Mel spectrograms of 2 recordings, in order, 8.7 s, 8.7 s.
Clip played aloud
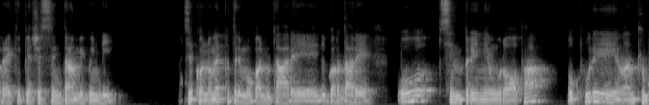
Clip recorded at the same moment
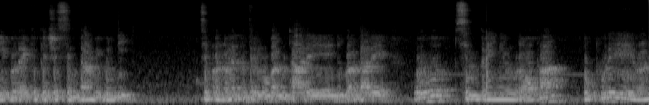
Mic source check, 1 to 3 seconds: echo only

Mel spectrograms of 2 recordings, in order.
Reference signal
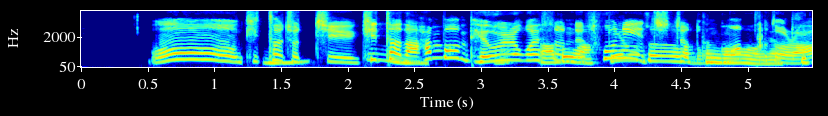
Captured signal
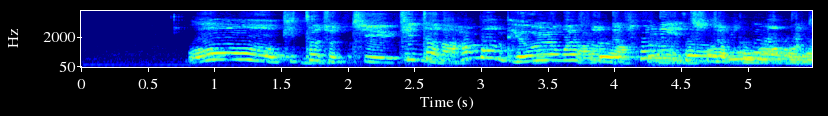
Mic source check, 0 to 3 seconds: echo only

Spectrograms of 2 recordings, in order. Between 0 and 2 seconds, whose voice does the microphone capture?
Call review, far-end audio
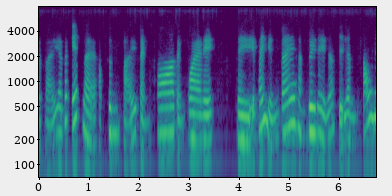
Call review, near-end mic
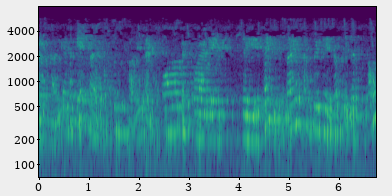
echo only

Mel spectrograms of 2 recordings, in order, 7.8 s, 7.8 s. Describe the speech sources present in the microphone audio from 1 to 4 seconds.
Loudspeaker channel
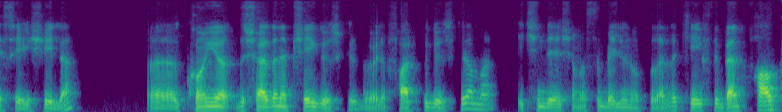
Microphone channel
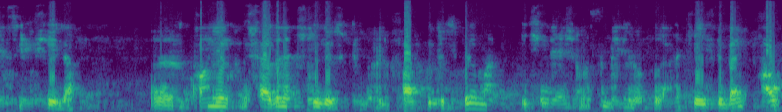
echo only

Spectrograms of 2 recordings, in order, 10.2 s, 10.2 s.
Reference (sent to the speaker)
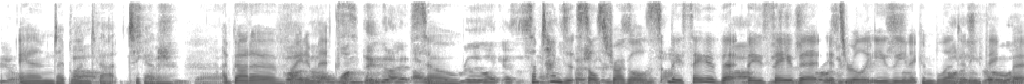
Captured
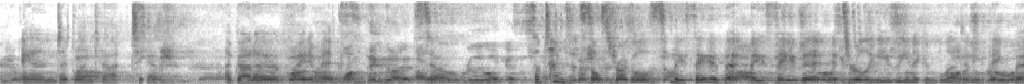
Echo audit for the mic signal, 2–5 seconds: echo only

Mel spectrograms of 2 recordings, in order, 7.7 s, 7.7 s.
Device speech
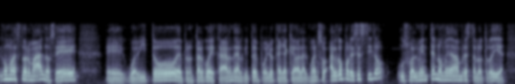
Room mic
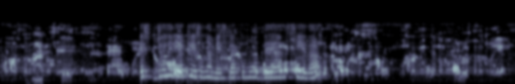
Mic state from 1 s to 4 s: both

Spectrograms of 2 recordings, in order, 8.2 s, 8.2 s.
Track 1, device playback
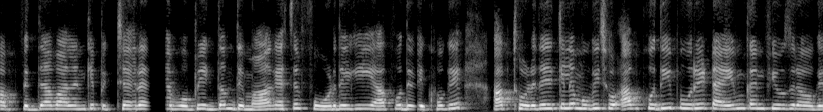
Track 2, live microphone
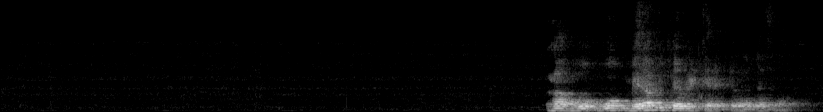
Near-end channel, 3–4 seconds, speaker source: neither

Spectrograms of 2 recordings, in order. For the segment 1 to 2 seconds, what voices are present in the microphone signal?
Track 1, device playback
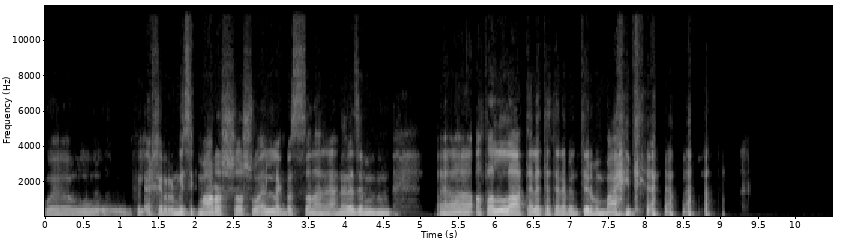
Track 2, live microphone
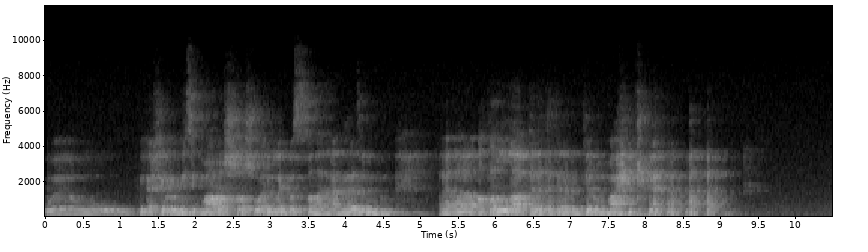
echo only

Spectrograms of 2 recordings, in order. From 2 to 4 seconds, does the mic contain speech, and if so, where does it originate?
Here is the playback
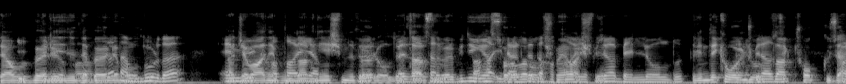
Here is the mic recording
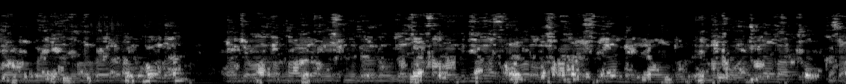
echo only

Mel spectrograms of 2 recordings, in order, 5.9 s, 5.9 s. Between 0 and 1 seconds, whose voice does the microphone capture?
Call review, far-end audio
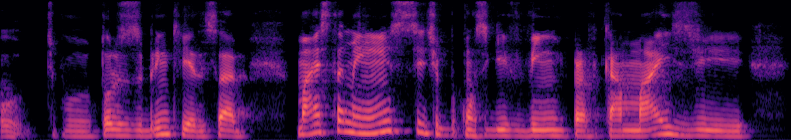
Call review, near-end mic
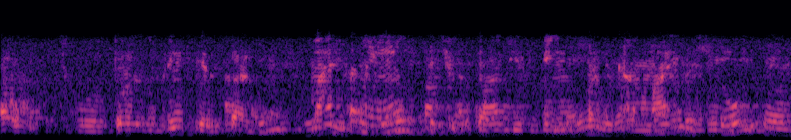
echo only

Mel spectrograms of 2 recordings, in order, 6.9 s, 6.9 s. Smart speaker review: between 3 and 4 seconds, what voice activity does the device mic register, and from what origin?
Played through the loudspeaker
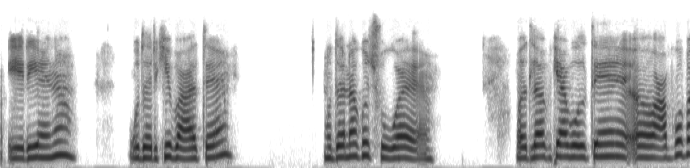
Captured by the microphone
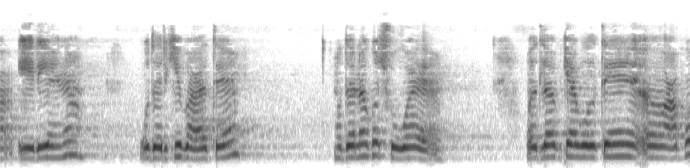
echo only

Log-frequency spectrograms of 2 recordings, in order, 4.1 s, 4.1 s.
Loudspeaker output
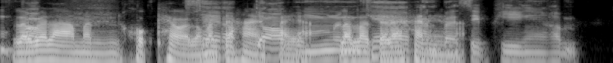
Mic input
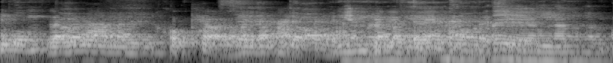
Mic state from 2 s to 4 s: both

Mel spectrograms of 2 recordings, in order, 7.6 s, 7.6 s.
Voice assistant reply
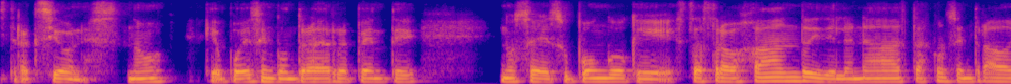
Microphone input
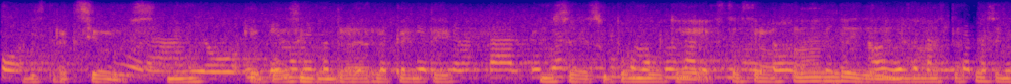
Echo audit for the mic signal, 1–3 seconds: both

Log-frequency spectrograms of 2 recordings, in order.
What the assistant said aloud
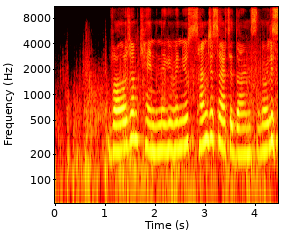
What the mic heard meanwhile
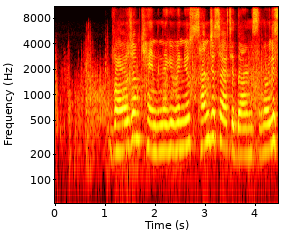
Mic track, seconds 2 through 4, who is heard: echo only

